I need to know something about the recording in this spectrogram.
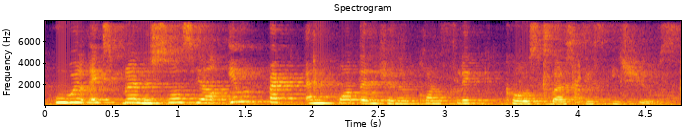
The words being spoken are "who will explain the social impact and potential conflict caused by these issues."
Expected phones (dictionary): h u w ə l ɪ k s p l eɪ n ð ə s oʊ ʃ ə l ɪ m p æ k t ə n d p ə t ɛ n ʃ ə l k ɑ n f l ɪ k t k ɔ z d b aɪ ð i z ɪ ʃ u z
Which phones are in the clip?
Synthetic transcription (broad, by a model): h u w ə l ɪ k s p l eɪ n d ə s oʊ s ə l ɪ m p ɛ k t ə n p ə t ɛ n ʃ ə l k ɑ n f l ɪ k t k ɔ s b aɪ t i s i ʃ u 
